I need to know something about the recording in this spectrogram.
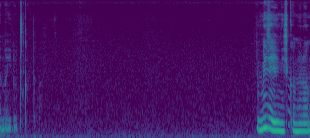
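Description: A young woman speaks close to a microphone in a high, sing-song voice.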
